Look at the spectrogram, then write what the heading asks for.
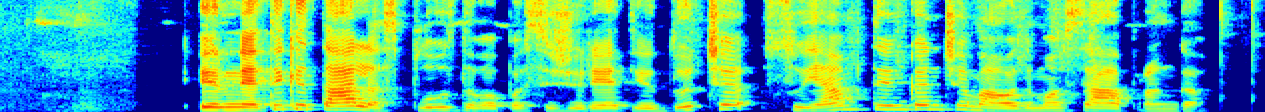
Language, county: Lithuanian, Klaipėda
